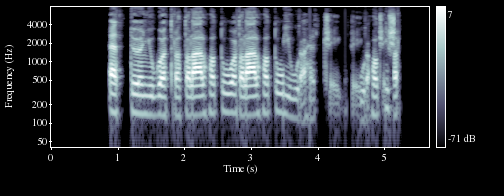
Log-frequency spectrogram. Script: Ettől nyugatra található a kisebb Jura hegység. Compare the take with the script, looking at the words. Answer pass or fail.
fail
